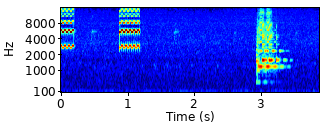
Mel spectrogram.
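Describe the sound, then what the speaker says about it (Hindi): An incoming video call rings on a phone: two short, clipped electronic tone bursts about a second apart, then a brighter chiming burst after a pause, crisp and close over a faint hum. "अनीश का वीडियो कॉल अचानक?"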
